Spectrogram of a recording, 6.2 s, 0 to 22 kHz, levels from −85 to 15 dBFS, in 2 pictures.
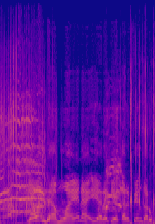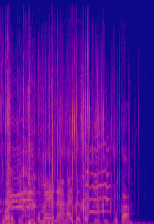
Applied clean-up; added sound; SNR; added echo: none; Livestock, farm animals, working animals + Crushing; -4 dB; none.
